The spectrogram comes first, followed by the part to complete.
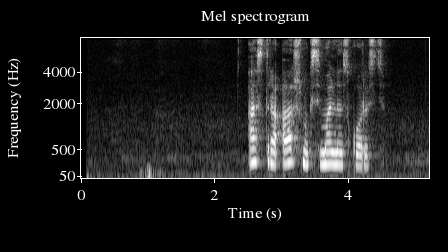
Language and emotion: Russian, neutral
